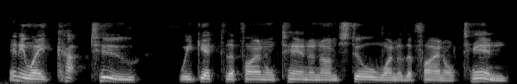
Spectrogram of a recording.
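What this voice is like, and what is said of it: Australian accent. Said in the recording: “I'm just this Aussie kid with this funny accent ... I've got a funny accent.”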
